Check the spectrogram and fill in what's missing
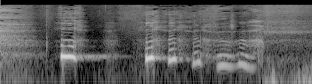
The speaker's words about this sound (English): But in the afternoon, oh gosh, I just lost my place when I yawned.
